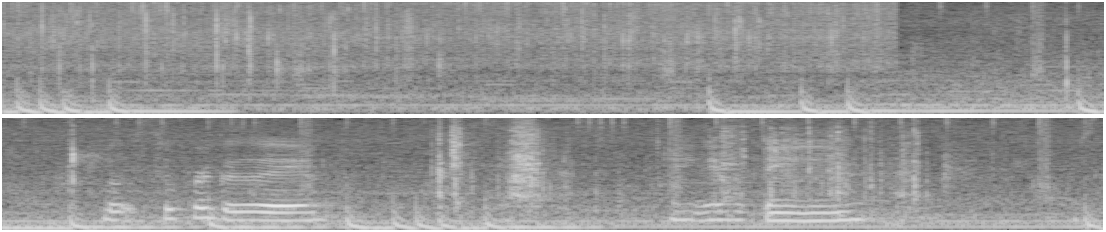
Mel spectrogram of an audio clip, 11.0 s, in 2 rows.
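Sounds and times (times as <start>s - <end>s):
food sizzling and crackling: 0.0s - 4.5s, 7.7s - 11.0s.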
